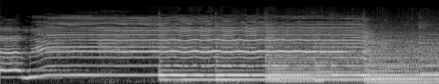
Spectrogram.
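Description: A male bolero singer holds one long note live, gliding up to it just after the start, with grand piano chords coming in beneath him after about a second and a half and again near three seconds.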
